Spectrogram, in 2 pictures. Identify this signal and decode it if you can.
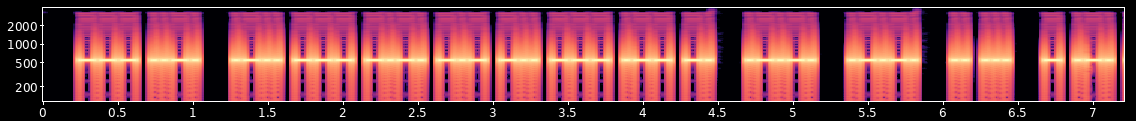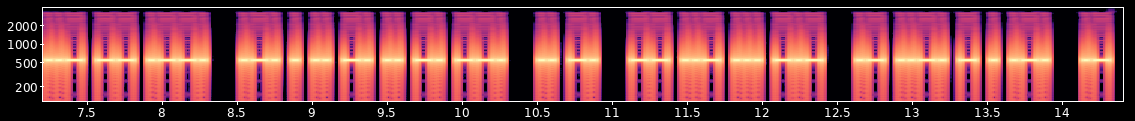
Morse code, heard as a keyed tone, about 36 wpm, 550 Hz. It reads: OF LOCKDOWN <AR> <AR> IS TRUMP REINING IN MUSK AFTER A
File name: podcast / News headlines-1x-35x35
